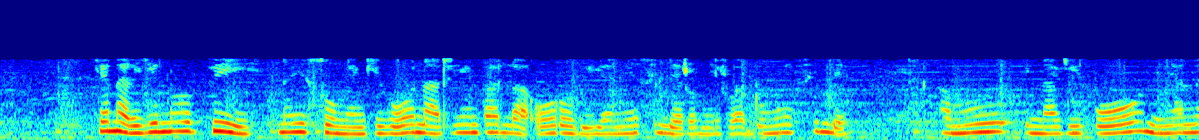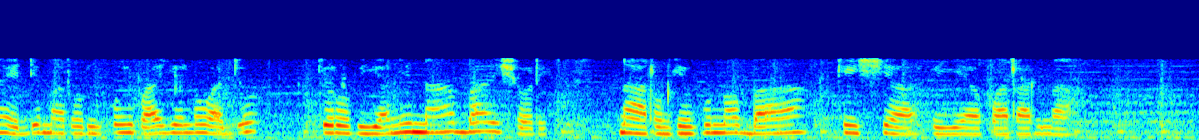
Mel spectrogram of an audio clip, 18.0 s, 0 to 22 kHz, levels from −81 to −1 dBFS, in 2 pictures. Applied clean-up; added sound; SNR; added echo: none; Crowd; 18 dB; none.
